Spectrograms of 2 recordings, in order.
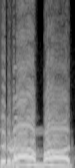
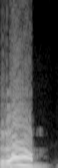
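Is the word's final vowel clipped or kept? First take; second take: kept; clipped. First: The word ends with a full final vowel. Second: The word ends with the final vowel cut. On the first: "तुम्ही म्हणालात" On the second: "ते म्हणतील"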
